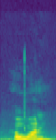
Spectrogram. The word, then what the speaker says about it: Helwani: Helwani, however you pronounce it.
